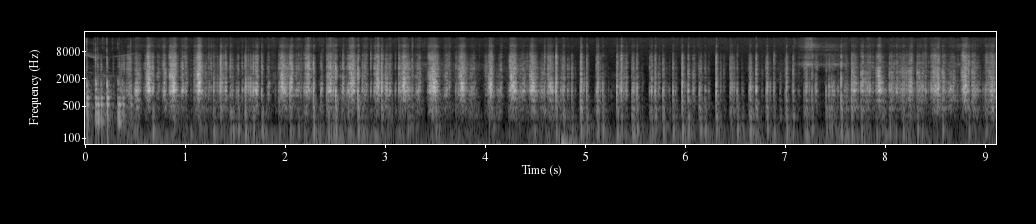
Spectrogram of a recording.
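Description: Fingertips and nails scratch and tap rapidly on a dark, leather-textured, grained plastic dashboard trim panel inside a car, solid and fixed in place. A dense, continuous stream of dry scratching and quick tapping is heard, with many short, sharp hits and a midrange scraping tone.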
